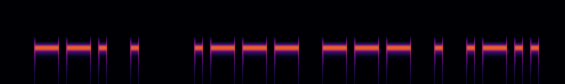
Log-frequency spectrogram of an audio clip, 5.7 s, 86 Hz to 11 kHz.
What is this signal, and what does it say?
Morse code, heard as a keyed tone, about 15 wpm, 700 Hz. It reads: GE JOEL
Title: K1USN SST QSO Practice - 15wpm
